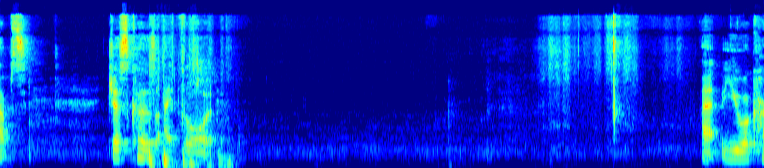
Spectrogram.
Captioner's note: rustling sounds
